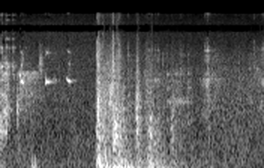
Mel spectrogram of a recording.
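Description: A heavy wooden crate thuds down onto wooden planks.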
